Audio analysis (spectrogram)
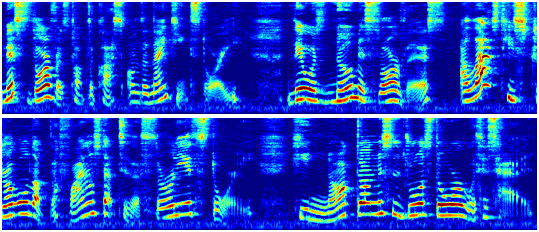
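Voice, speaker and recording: A female host reading a children's book aloud in an expressive, informal way, correcting herself and adding casual asides. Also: sits high, rough recording. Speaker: video host.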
